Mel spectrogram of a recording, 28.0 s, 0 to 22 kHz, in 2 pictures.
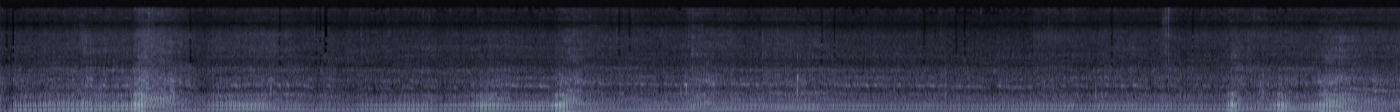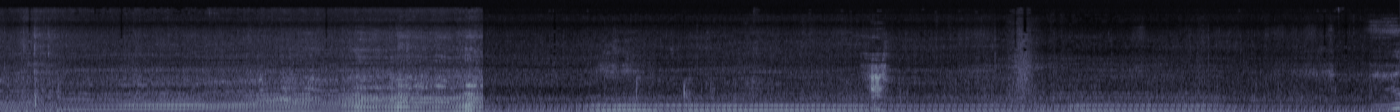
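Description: Yamaha Ténéré 700 parallel-twin engine running as the motorcycle rides along a loose gravel road, its note rising and falling with the throttle, with a few short knocks. The sound drops suddenly and goes quieter about two-thirds of the way in.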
